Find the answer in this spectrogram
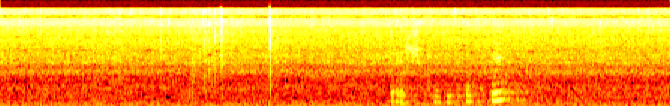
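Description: Sliced onions frying in hot oil in an enamelled cast-iron pot, a steady soft sizzle, as curry leaves go into the oil. A single sharp click comes just under two seconds in, and a few faint short sounds follow around three seconds.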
